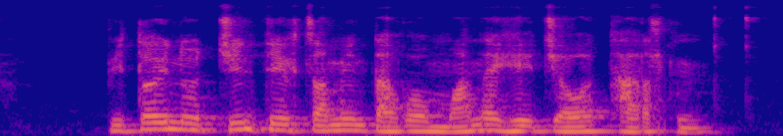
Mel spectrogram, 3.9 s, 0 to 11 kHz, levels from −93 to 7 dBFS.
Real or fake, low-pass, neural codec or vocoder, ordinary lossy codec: real; 7.2 kHz; none; Opus, 24 kbps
